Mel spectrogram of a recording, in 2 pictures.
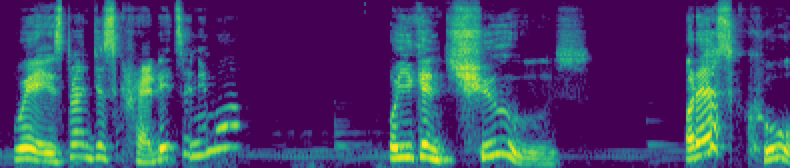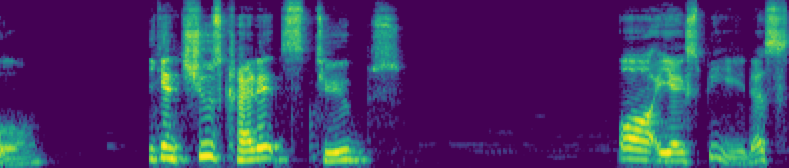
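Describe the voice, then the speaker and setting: A game streamer giving casual live commentary, thinking aloud in a hesitant, halting way. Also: medium pitch, sing-song, faint music behind.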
